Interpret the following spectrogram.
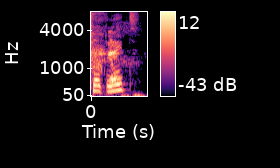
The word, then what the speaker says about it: chocolate: Oui, parce qu'en fait en anglais, on a une accentuation des mots qui n'existent pas en français. Donc on a des syllabes qui sont plus accentués que d'autres. Et donc là, on a le on voit qu'on sait choc le choclut. Lut ou late ? Lut. Le ouais lut. Chocolate. Chocolat.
